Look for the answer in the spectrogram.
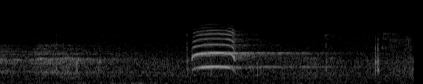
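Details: Juvenile Common Ravens on July 5, 2014, along FR 1012 near Cold Springs campground: a single loud, nasal, richly harmonic call lasting about half a second, steady in pitch, with fainter drawn-out tones before and after.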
